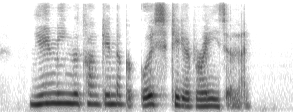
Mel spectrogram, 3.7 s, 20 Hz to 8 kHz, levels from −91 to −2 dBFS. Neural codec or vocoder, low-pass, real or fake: codec, 16 kHz, 0.5 kbps, FunCodec, trained on Chinese and English, 25 frames a second; 7.2 kHz; fake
